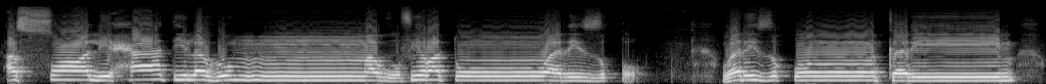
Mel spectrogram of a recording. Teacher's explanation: यहाँ तनवीन के बाद वाव, यहाँ पर इदगाम करेंगे, यानी नाक में आवाज़ जाएगी।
